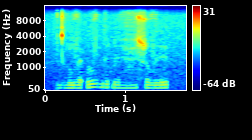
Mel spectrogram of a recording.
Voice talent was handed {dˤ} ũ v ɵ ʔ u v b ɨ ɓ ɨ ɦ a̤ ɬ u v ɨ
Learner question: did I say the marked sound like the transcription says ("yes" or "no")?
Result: no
